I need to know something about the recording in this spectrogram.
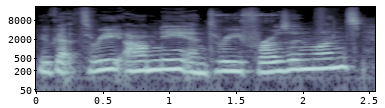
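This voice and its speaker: An older woman with a gravelly whiskey voice, chatting and rambling casually as she hosts a game walkthrough. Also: medium pitch, steady tone, normal speed, warm tone. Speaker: gaming video host. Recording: clear background noise.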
